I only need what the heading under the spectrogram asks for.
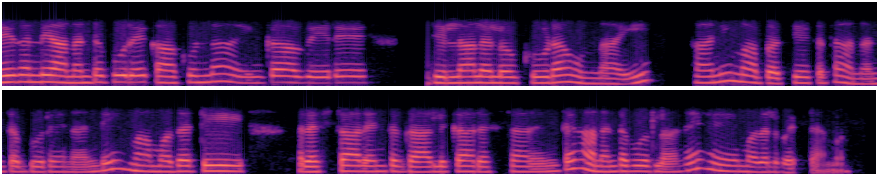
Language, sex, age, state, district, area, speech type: Telugu, female, 30-45, Andhra Pradesh, Anantapur, urban, conversation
